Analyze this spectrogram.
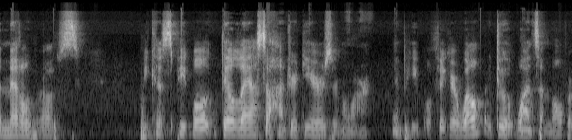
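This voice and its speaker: A shaky woman's voice at a fairly quick pace. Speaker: planning commission member. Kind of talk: public meeting discussion.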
